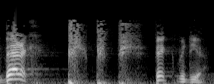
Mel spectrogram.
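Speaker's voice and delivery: mock command with shooing noises; commanding the mountain. Preacher acting out a believer commanding the mountain, shooing. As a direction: shoo the mountain away. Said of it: "Wir befehlen".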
